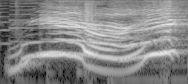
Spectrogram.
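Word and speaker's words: NIIRYF: Those are the letters for the name of the show, and it's pronounced Near.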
